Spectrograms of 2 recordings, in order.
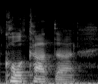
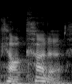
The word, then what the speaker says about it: Kolkata: decided to rename it based on the Bangla pronunciation of the word the previous few centuries the city was called Calcutta and it continues to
